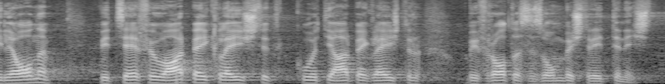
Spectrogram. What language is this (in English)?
Swiss German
